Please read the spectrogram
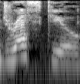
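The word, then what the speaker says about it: Andreescu: Andrescu. – Andrescu.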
